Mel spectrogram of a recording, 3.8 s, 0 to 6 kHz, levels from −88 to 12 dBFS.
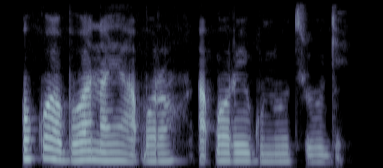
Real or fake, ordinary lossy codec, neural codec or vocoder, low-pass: real; none; none; 5.4 kHz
